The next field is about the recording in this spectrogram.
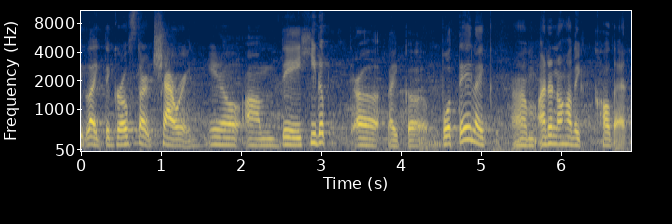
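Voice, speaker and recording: A woman's voice: lowish voice, a little mellow, slight background noise. A woman in her thirties, born in Mexico and raised in the United States, talking openly in an interview with lots of fillers and restarts. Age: 30s. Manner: loose and talkative, many fillers and restarts. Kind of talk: candid personal interview. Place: women's prison in Mexico.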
